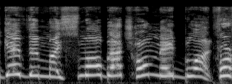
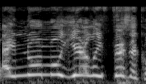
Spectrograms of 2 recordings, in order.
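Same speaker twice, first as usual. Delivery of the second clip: normal talking voice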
